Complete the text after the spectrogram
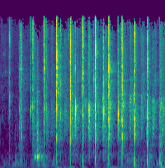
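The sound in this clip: Applause from a conference audience welcoming a speaker at an event on Ukraine and Central Europe at Hudson: crisp individual hand claps, sparse at first, then quicker and denser as more people join in.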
